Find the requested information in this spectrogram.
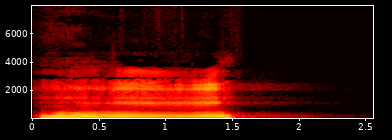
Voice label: thinking; smite; ravana

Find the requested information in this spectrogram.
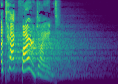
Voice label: attack f; smite; bastet

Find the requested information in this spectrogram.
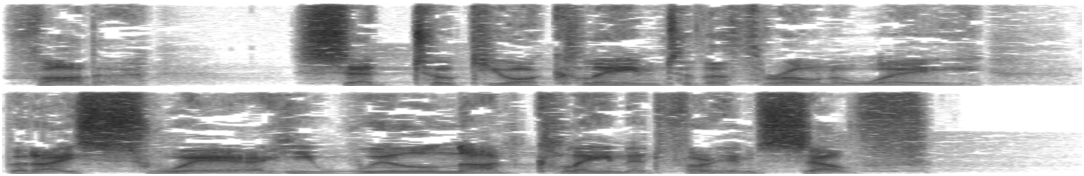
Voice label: taunt directed, voice; osiris; smite; voicepack; horus

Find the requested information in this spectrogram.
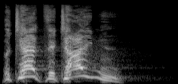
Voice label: vox attack; smite; raijin

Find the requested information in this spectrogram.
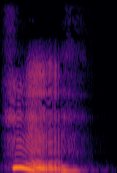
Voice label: thinking; daji

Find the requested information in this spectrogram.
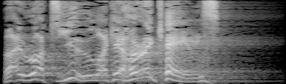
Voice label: taunt directed; kukulkan; smite; raijin

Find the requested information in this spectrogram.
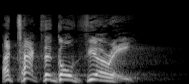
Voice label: vox attack; smite; hades

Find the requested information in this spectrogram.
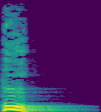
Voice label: fear dragon; fafnir

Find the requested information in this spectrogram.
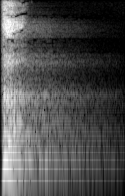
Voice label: grunt; smite; sobek

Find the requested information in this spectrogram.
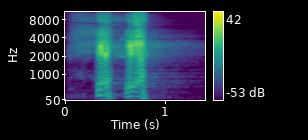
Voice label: hehheh; chronos

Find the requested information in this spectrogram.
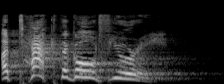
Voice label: vox attack; smite; arachne

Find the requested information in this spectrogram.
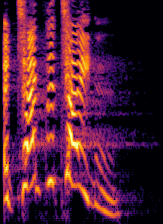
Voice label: VOX Attack M; smite; jingwei

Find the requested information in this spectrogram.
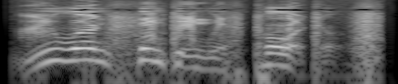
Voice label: taunt directed; chronos; janus

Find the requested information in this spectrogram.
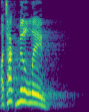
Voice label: vox attack; smite; skadi

